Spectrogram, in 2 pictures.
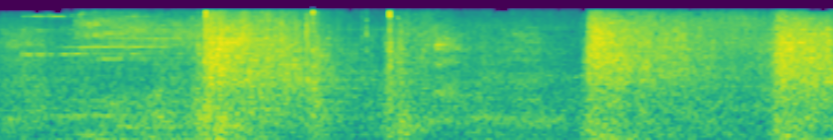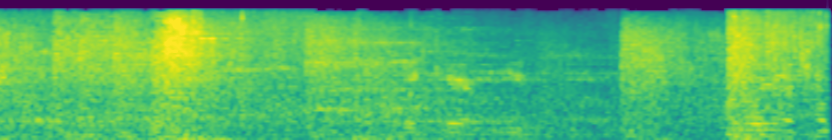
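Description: A sword slashes and strikes with sharp, heavy impacts.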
